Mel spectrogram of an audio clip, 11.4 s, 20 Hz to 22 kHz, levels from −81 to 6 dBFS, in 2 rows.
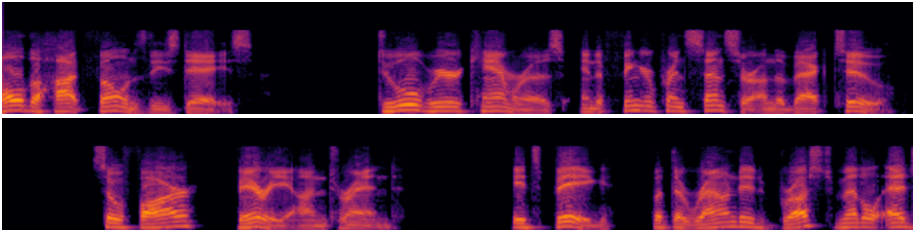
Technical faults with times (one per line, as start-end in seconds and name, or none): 5.42-5.65 bit errors on an ADPCM link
